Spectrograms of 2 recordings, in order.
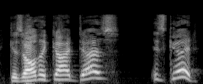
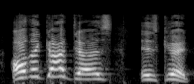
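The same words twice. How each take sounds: First: Raised, louder declaration; emphatic preaching. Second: Very loud, high, slow declaration; rousing proclamation. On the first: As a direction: drive the point home to a congregation. Preacher states point before rousing repeat. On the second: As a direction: proclaim it at full force to rally a congregation. Repeats louder to rally the congregation. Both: Real, not acted.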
